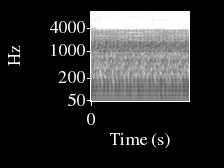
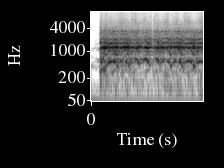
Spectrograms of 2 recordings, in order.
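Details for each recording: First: Mitsubishi Mirage automatic, finally running after a cranking-but-won't-start problem (no fuel at pump, new spark plugs, battery negative terminal reconnected): steady, even idle hum with no knocks, misses or squeals; normal idle. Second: Mitsubishi Mirage automatic cranks steadily at about three turns a second but never catches; no fuel comes out despite a new spark plug.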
